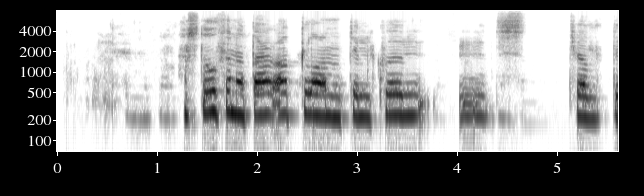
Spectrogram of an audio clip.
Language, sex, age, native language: Icelandic, male, 14, Icelandic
